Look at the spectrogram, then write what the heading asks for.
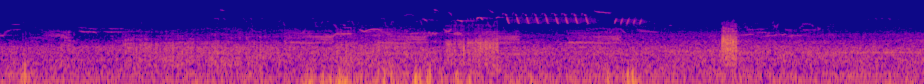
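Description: Small birds chirping, with a fast trill about five seconds in, over a low steady rumble.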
